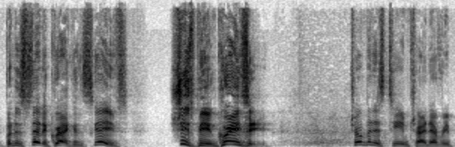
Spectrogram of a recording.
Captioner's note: laughter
